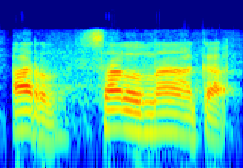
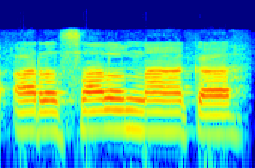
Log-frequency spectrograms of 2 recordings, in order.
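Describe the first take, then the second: The two takes are said the same way.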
